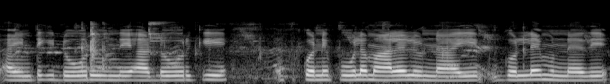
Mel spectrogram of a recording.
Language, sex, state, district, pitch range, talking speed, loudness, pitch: Telugu, female, Telangana, Mahabubabad, 195-210 Hz, 110 wpm, -15 LUFS, 205 Hz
